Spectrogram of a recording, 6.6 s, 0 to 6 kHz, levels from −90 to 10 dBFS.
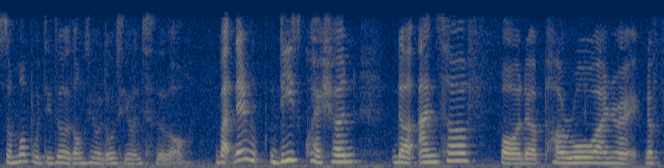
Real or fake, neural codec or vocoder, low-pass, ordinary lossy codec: real; none; 5.4 kHz; none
